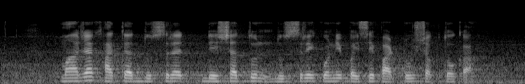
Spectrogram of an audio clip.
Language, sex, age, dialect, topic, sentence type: Marathi, male, 18-24, Standard Marathi, banking, question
